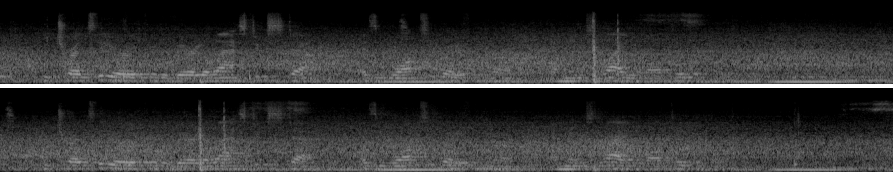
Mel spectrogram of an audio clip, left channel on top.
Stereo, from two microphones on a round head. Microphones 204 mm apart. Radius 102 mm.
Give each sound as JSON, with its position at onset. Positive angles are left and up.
{"t": 0.4, "sound": "a woman speaking", "side_deg": 20, "distance_m": 3.5}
